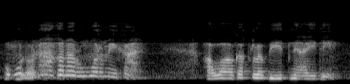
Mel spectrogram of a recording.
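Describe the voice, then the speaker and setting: An actor playing a hesitant, guilty young boyfriend in an old-fashioned radio drama. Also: male voice, fairly high pitch, expressive, fairly quick, a bit bright, husky. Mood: distracted, uneasy. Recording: muffled old radio recording.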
